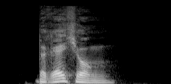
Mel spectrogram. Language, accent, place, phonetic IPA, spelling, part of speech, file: German, Germany, Berlin, [ˈbʁɛçʊŋ], Brechung, noun, De-Brechung.ogg
- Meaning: 1. refraction (bending of any wave) 2. vowel breaking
